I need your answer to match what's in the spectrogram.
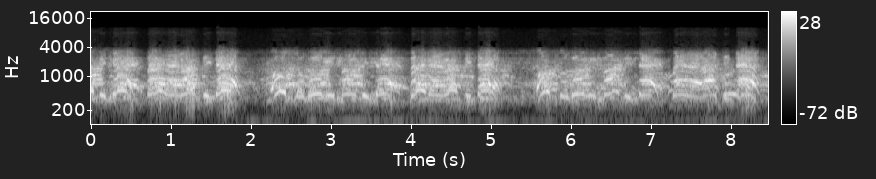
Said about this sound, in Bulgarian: Въоръжени с щитове, наистина може би така наречения част от отряда за масови безредици, току-що влезе в парламента. Хората с освирквания ги прияха и с възгласи: от кого ги пази се?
